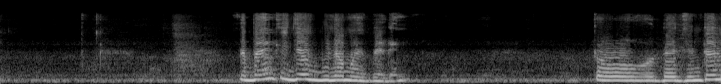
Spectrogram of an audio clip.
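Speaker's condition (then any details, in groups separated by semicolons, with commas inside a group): Severe cerebral palsy; from birth, involuntary tremors whole body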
